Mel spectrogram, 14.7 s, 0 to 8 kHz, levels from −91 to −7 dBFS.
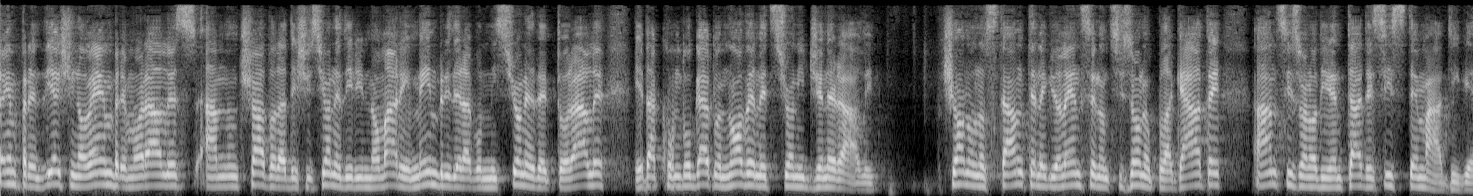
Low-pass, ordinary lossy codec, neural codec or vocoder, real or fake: none; none; codec, 16 kHz, 1.1 kbps, Voila-Tokenizer; fake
